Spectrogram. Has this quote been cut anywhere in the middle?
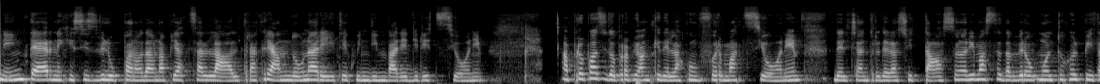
yes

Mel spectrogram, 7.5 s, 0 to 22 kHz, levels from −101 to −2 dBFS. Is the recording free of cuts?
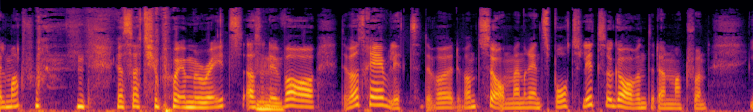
yes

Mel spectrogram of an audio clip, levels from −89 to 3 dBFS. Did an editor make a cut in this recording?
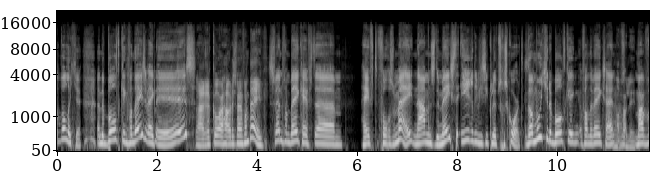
yes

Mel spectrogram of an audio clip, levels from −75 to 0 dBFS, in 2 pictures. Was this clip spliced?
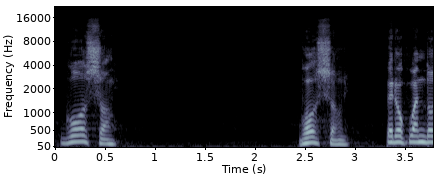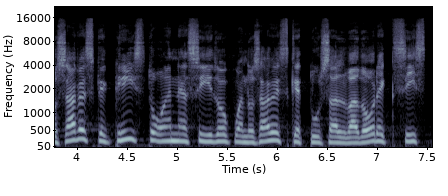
yes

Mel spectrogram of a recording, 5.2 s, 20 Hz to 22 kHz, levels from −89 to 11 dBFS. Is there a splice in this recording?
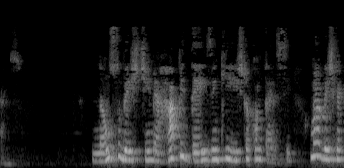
yes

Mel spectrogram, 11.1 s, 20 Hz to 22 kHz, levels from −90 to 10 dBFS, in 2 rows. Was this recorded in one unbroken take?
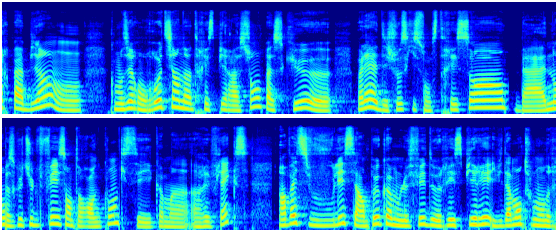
no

